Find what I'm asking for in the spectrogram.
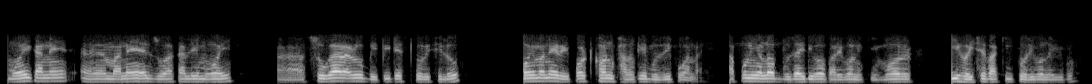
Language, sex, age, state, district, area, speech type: Assamese, male, 18-30, Assam, Barpeta, rural, conversation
